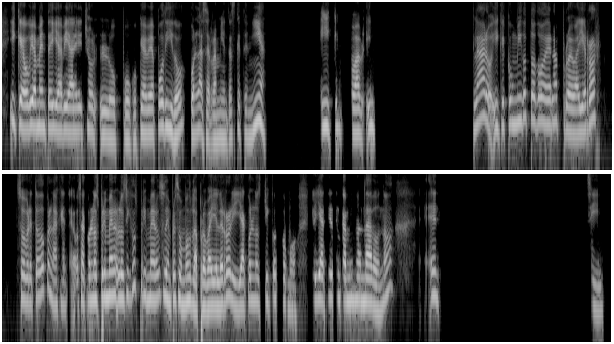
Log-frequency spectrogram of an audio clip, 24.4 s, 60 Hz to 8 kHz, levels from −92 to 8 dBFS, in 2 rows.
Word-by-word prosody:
y 250 -4 -2
que, 225 0 +5
obviamente, 205 0 +4
ella 200 -1 +3
había 185 -1 +3
hecho 185 +1 -3
lo 160 -2 0
poco 150 -1 -4
que 185 - 0
había 175 0 +2
podido 205 0 +1
con 170 +1 0
las 185 -4 -2
herramientas 150 +1 -4
que 195 - -8
tenía. 175 - 0 1.1
Y 215 -1 0
que 205 -2 -6 0.2
probable 175 -3 +1
y 200 +3 -2 2.0
Claro, 260 +7 0
y 205 +1 -3
que 215 +2 -6
conmigo 235 +4 -1
todo 250 -2 -1
era 235 +2 -1
prueba 180 -2 0
y 180 +1 +1
error, 250 +8 0 0.5
sobre 195 -3 -1
todo 235 +4 -1
con 275 -5 -3
la 175 -1 -2
gente, 175 -1 -9
o - - -3
sea, 195 +3 0
con 200 +1 0
los 205 -1 +3
primeros 225 +2 +4
los 215 +1 +3
hijos 280 +7 -4
primeros 210 -3 0
siempre 210 -3 +1
somos 195 -1 +2
la 170 - +4
prueba 170 0 +4
y 170 - +3
el 170 +1 +3
error, 215 +4 +3
y 175 -3 -1
ya 170 0 +2
con 200 +3 -3
los 195 -3 -5
chicos 200 +1 -5
como 165 -7 -7 0.3
que 195 - -5
ya 205 -2 +4
tienen 215 -1 -4
camino 200 0 +1
andado, 190 -5 +4
¿no? 235 - -4 0.6
Ent 235 -9 -3 2.9
Sí. 155 -4 -10
200 Hz, 155 wpm, -23 LUFS, 175-220 Hz, 2.9 s, que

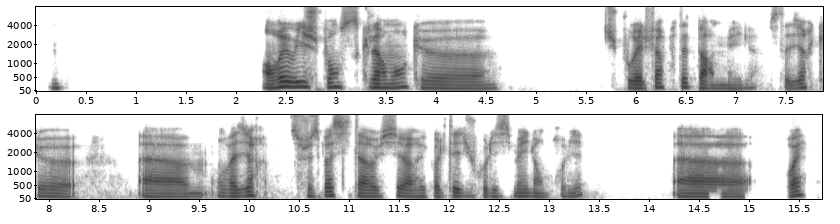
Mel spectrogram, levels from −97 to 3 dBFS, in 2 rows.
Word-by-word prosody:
Mmh. 130 -1 -8 2.0
En 130 -1 +5
vrai, 170 +5 +9
oui, 170 0 +5
je 160 - +2
pense 155 0 0
clairement 140 +2 +3
que 115 -5 -1 1.2
tu - - -5
pourrais 125 -1 +3
le - - -5
faire, 150 +6 +1
peut-être, 155 0 -3
par 120 -3 +4
mail. 110 +4 -8
C'est-à-dire 125 +6 -4
que, 115 -4 -2 0.7
hem, 105 -1 +1
on 120 - -7
va 120 0 +3
dire, 135 +3 0 0.2
s - - -3
je - - -3
sais 110 -3 -3
pas 140 - +3
si 140 - -1
tu 125 - 0
as 115 - +5
réussi 115 +4 0
à 115 -2 +3
récolter, 115 +3 -2
du 120 +1 -9
coup, 125 - -5
les 115 -2 -6
emails 120 -1 -2
en 110 -1 -4
1er, 115 +2 -9 0.9
heu, 110 -2 +4 0.8
ouais? 140 +4 +3
120 Hz, 150 wpm, -28 LUFS, 110-135 Hz, 2.0 s, vrai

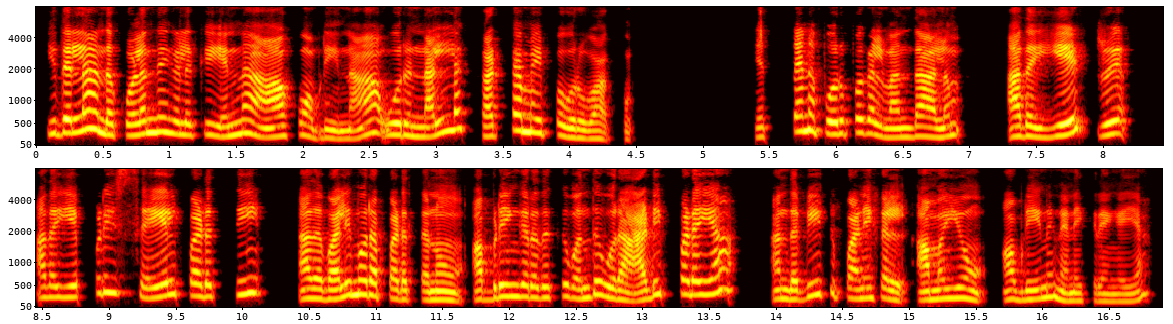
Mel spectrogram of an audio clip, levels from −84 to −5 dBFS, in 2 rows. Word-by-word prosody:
இதெல்லாம் 300 +7 +6
அந்த 250 - +4
குழந்தைகளுக்கு 255 -1 +1
என்ன 255 +5 -1 0.2
ஆகும்? 220 +2 0
அப்படினா, 170 -3 -3 0.2
ஒரு 245 -1 +1
நல்ல 280 +10 +2 0.2
கட்டமைப்ப 290 +5 +1
உருவாக்கும். 170 -2 -5 1.0
எத்தன 325 +11 0
பொறுப்புகள் 265 -2 0
வந்தாலும், 205 +2 +1 0.4
அதை 220 -2 +2 0.2
ஏற்று 245 +2 0 0.4
அதை 240 +1 -1 0.2
எப்படி 335 +8 -4 0.2
செயல்படுத்தி 260 +3 0 0.4
அதை 215 0 +3
வழிமுறைப்படுத்தணும்? 205 - +1 0.2
அப்படிகிறதுக்கு 235 +2 -2
வந்து 225 +7 -2
ஒரு 200 -4 +1
அடிப்படையா 300 - +1 0.4
அந்த 205 -1 0
வீட்டுப் 300 +1 -3
பணிகள் 215 -2 +1 0.2
அமையும் 205 0 -1 0.2
அப்படினு 200 +4 -2
நெனைக்கிறேங்கய்யா. 160 - -6
235 Hz, 105 wpm, -24 LUFS, 200-280 Hz, 1.0 s, இதெல்லாம்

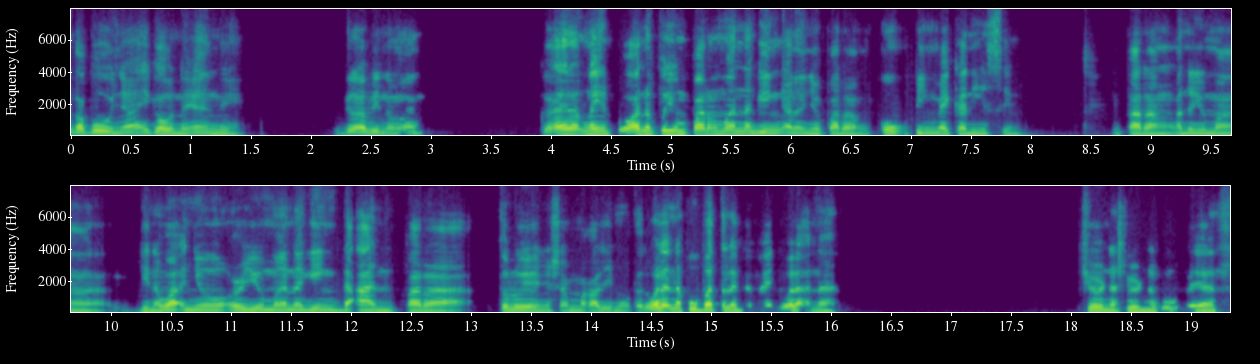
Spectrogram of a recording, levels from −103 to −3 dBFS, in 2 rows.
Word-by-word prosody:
ka 140 - +4
po 130 -2 +2
niya, 130 +5 -2
ikaw 115 -4 +1
na 110 - -3
yan, 125 -1 -4
eh. 95 - -7 0.8
Grabe 135 -2 0
naman. 125 +1 -6 1.0
Kaya 170 +6 +5
lang - - -6
ngayon 180 0 +3
po, - - -2
ano 205 +3 +5
po 200 - +1
yung 210 +1 +3
parang 190 -1 +2
mga 175 -1 +1
naging 155 0 -1
ano 120 - -3
niyo, 110 -2 -4
parang 110 0 -2
coping 120 +1 -3
mechanism? 110 -4 -4 0.8
Yung - - -19
parang 105 -1 0
ano 120 +2 -3
yung 115 -1 -4
mga 110 -3 -5 0.2
ginawa 105 +9 +3
niyo 130 -2 -1
or 125 0 +1
yung 130 +1 -1
mga 135 0 0
naging 130 -2 -2
daan 110 -3 0
para 105 -1 0 0.3
tuluyan 115 -2 +1
niyo 110 - -8
siyang 110 -1 -7
makalimutan? 95 -2 -4
Wala 160 +4 +9
na 175 - +3
po 130 - +4
ba 130 +1 +8
talaga 110 -1 -1
ngayon, 280 0 -9
wala - - +4
na? 105 0 -3 2.1
Sure 120 -1 +3
na 115 0 0
sure 115 0 0
na 105 -1 -1
po 100 -1 -6
ba - - -4
'yan? 110 +1 +3
120 Hz, 175 wpm, -26 LUFS, 110-135 Hz, 2.1 s, Wala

